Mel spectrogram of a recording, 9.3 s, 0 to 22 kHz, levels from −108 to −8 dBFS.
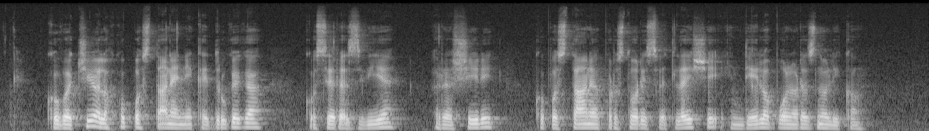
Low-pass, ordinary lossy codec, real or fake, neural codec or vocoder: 19.8 kHz; none; fake; vocoder, 48 kHz, 128 mel bands, Vocos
